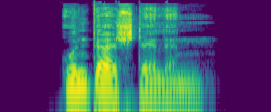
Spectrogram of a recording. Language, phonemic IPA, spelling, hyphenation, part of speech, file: German, /ˈʊntɐˌʃtɛlən/, Unterstellen, Un‧ter‧stel‧len, noun, De-Unterstellen.ogg
- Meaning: gerund of unterstellen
